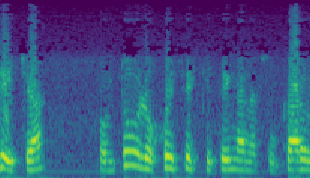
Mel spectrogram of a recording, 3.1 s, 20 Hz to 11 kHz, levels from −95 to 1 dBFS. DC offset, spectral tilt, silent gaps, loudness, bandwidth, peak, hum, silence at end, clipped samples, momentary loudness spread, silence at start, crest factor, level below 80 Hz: under 0.1%; -7 dB/octave; none; -18 LUFS; 8.8 kHz; -4 dBFS; none; 0 s; under 0.1%; 10 LU; 0 s; 14 dB; -56 dBFS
